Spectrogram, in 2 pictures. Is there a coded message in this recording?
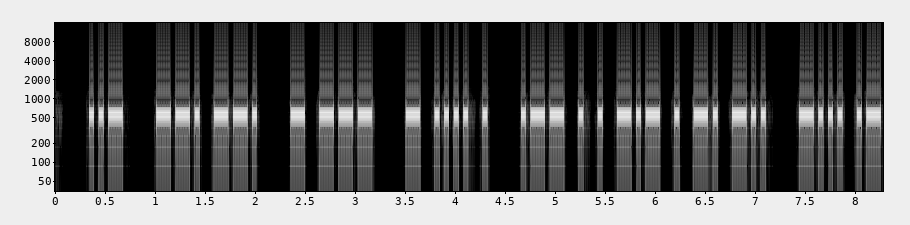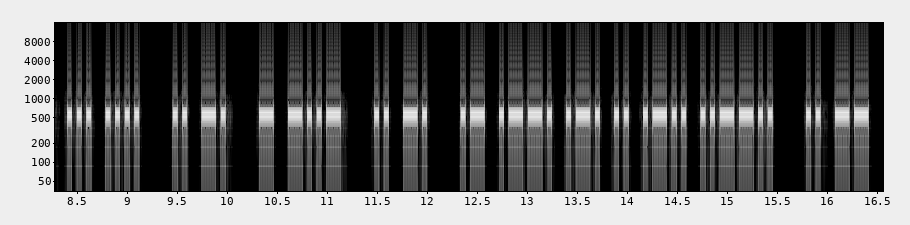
Yes: Morse code from 0.3 to 16.4 s, heard as a keyed tone, about 25 wpm, 570 Hz. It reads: U GG TO THE WEEKEND BASH IN TX IN APRIL? IM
